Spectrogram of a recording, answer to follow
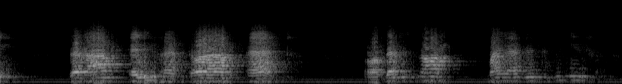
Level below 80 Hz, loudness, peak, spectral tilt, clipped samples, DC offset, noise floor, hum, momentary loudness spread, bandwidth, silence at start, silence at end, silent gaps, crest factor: -62 dBFS; -33 LUFS; -16 dBFS; -4.5 dB/octave; under 0.1%; under 0.1%; -61 dBFS; none; 19 LU; 12 kHz; 0 s; 0.2 s; none; 20 dB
